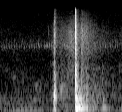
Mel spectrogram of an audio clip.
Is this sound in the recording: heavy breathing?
no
